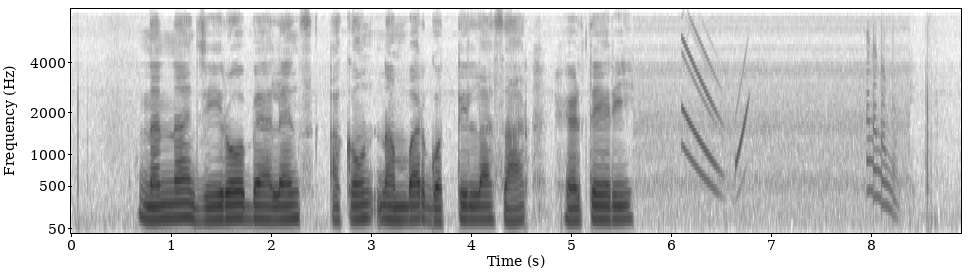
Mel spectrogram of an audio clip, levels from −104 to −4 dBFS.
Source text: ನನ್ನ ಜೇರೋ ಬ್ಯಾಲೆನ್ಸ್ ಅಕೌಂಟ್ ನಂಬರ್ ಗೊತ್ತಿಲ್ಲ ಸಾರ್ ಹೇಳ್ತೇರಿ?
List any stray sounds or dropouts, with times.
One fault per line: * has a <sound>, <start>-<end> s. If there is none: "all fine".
* has a chirp, 6.1-6.8 s
* has a chirp, 8.0-8.3 s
